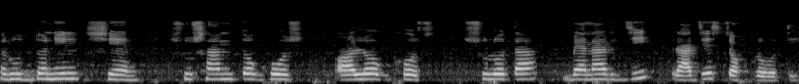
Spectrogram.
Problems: constant background noise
